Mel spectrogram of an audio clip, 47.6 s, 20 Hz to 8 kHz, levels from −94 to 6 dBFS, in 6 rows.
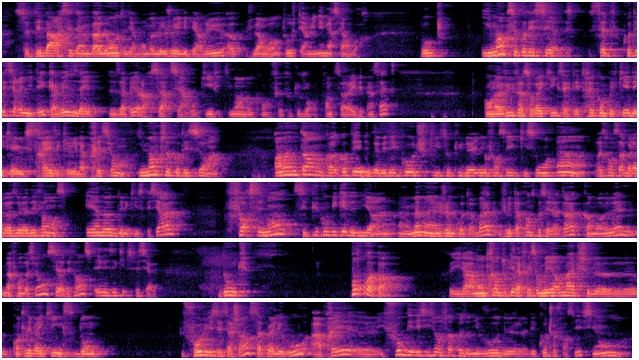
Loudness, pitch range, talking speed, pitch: -22 LUFS, 130-170 Hz, 235 wpm, 145 Hz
